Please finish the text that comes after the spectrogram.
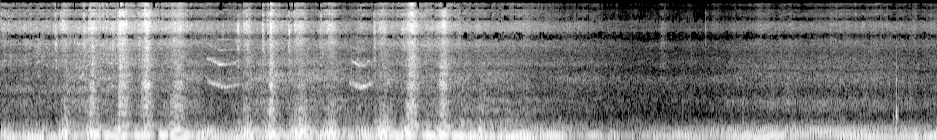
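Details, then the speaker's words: Sedan on a test drive after new parts, no power steering. Low engine drone under load with irregular lumpy pulsing, rising and falling with speed, plus a scraping sound. Owner suspects the transmission; source uncertain. "Holy crap, you hear that, guys? I don't know if this sounds like the transmission's bad or... Oh my God, that doesn't sound good at all."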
